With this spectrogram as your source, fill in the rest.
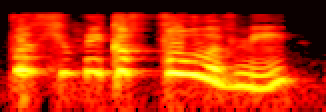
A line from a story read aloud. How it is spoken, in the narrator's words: cried Giovanni passionately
